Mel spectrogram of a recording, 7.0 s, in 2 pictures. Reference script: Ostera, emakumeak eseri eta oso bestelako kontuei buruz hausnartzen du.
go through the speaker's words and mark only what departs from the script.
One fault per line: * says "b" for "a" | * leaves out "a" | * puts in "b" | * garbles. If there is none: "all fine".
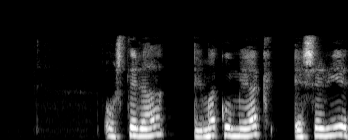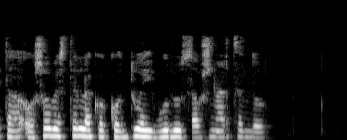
all fine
